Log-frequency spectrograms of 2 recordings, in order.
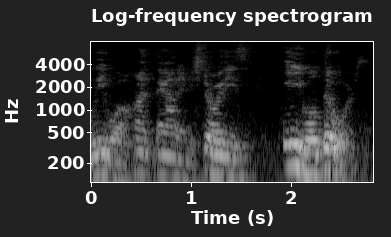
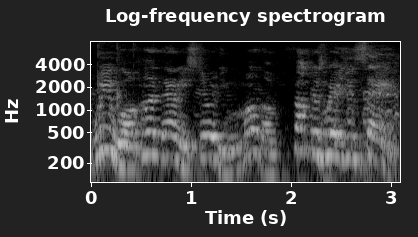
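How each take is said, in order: First: Low, deep George Bush voice; solemn presidential address, pitched down; Bush impression. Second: Mock tough president; hammed-up presidential declaration; presidential rewrite. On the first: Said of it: "the president that said". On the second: Shown as a demonstration. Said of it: "That sounds more presidential".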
